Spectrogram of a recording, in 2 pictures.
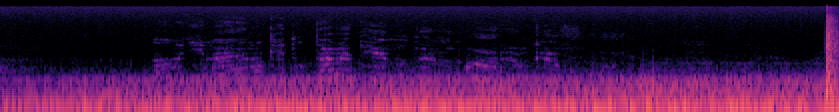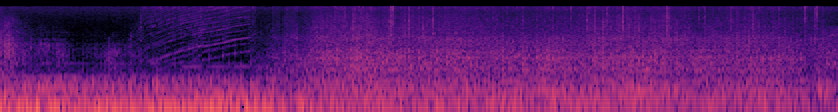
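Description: A deep, steady rumbling drone under a few short spoken exchanges, cut by a single sharp crack about eight seconds in. A sweeping whoosh follows, then a steady noisy hiss like street ambience.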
